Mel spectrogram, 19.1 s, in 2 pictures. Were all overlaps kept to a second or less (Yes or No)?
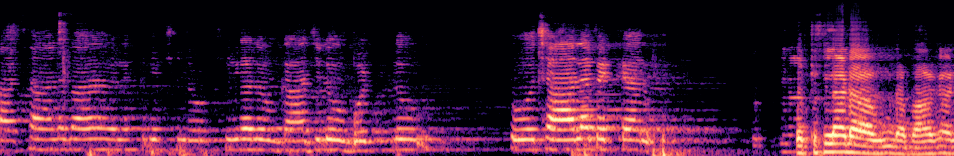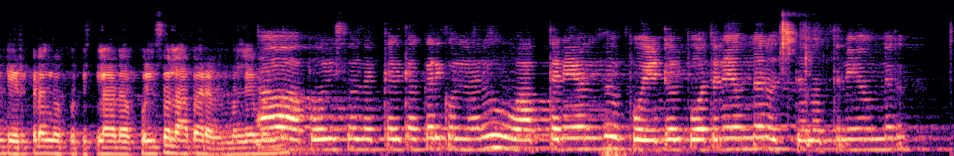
Yes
